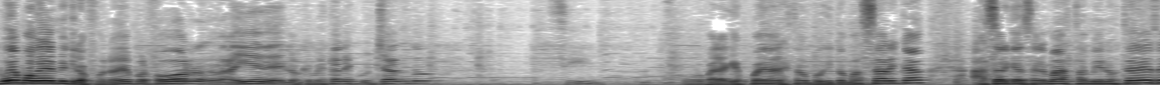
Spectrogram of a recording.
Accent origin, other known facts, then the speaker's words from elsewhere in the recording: La Tablada, Buenos Aires Province, Argentina; now in Buenos Aires, Argentina; Algunos pasan del lado de provincia, donde me crié yo. Yo me crié allá en la Tablada con mis viejos. Ahora vivo acá en Barracas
